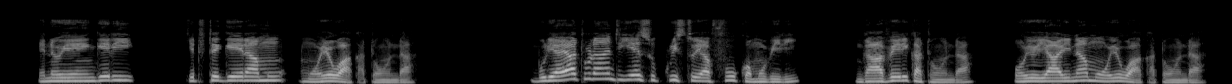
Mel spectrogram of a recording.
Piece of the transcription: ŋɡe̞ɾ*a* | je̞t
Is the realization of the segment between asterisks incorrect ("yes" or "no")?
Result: yes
